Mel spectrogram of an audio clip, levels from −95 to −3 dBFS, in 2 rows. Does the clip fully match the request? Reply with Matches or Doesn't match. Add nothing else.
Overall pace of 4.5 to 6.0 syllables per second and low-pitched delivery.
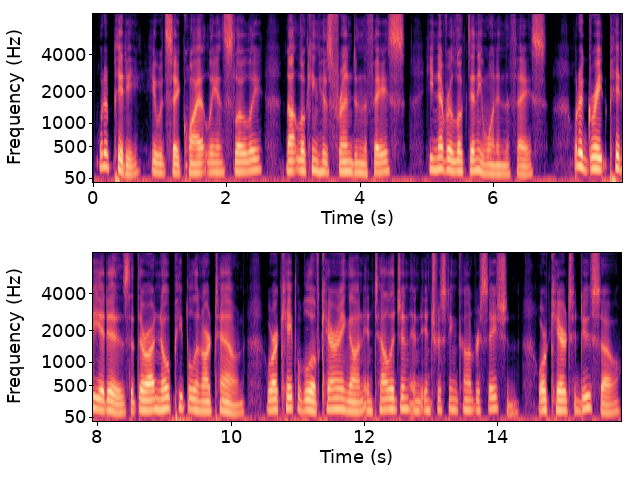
Matches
